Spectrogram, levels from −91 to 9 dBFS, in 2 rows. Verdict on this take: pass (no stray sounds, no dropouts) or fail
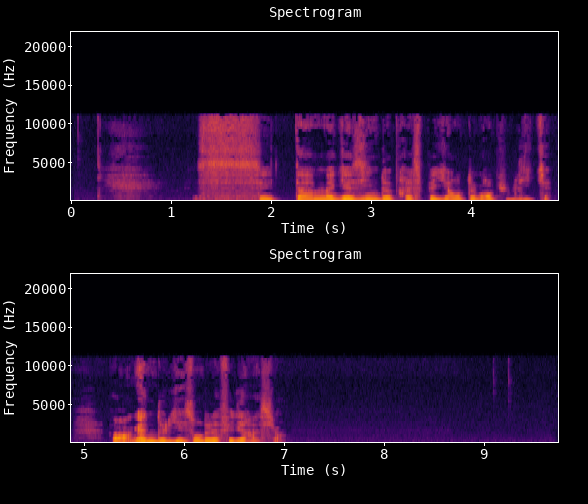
pass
